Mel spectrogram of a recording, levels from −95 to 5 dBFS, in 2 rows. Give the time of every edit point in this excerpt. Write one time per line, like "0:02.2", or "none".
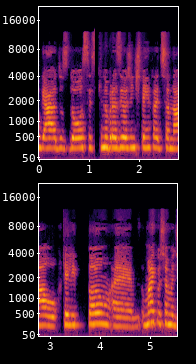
0:03.2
